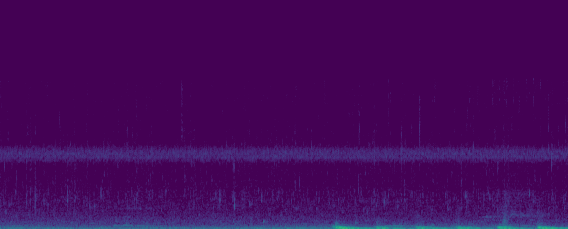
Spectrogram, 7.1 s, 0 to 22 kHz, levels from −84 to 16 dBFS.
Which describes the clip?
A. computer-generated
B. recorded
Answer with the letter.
A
